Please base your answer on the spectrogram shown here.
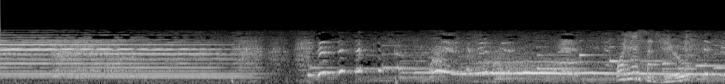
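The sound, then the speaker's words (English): A dog howls in long, wavering cries whose pitch slides up and down, breaking into whimpers, fairly loud, after a few seconds of a steady, sustained drone. “Dog out for little or no good.”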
